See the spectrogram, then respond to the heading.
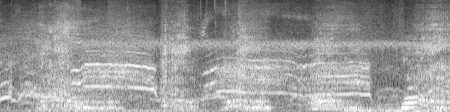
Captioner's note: animal growling; screaming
